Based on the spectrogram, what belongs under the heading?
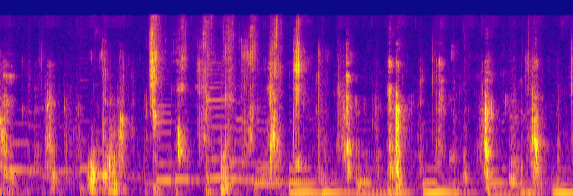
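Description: Close-up sounds of a man chewing with his mouth full: wet smacking clicks from lips and tongue throughout. Background music with a low repeating bass runs underneath.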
